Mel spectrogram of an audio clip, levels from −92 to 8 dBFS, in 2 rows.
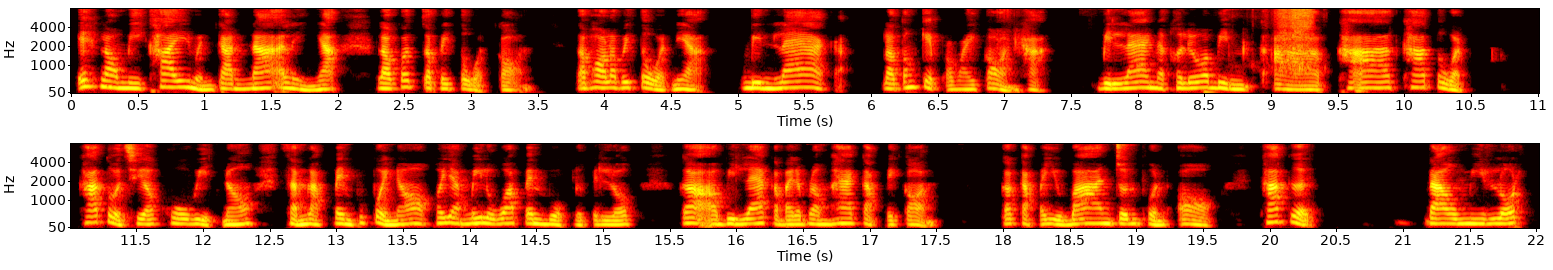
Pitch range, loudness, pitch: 150-190 Hz, -20 LUFS, 170 Hz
